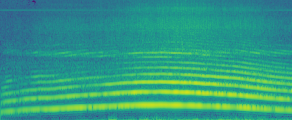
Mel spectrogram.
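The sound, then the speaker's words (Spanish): A loud school alarm siren wails continuously, its rich droning tone slowly rising in pitch and then easing back down, with a low rumble underneath and no voices. “Y hoy por hoy, ya en el colegio, a lo que me cuentan, ya no utilizan campanas, sino que ahora es por sonido, por una alarma o algo así.”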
